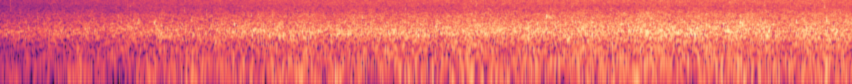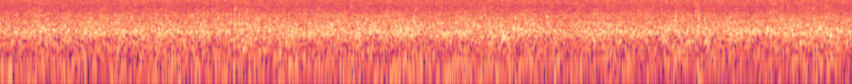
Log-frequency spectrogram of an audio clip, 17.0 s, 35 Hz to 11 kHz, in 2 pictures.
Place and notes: Lindenpl., Bad Berka, Deutschland - River tones, forms, and gestures 3- 200421.PM22-23
A binaural recording.
Headphones recommended for best listening experience.
A personally "defined" 400 Meter space of the Ilm river revealing its diverse tones, forms and gestures. The night peripheral ambience is relatively calm so there is less masking of the space.
Recording technology: Soundman OKM, Zoom F4.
